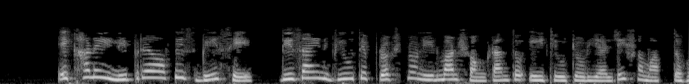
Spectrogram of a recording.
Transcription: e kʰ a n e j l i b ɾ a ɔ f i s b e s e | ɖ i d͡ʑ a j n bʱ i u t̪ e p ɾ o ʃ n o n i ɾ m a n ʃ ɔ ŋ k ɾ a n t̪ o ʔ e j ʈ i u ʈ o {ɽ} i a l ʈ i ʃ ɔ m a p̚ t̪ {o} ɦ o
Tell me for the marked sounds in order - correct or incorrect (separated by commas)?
incorrect, correct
